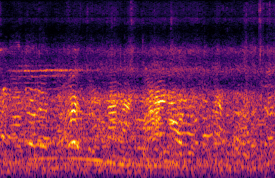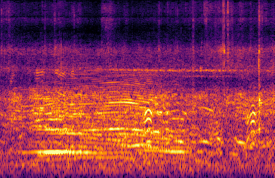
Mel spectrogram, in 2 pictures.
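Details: Cattle, small bulls offered for sale at the Sonali cattle market in Sirajganj, Bangladesh, held Sundays from noon to five in the afternoon; low drawn-out moos with rising and falling tones rise over steady crowd chatter and market bustle.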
